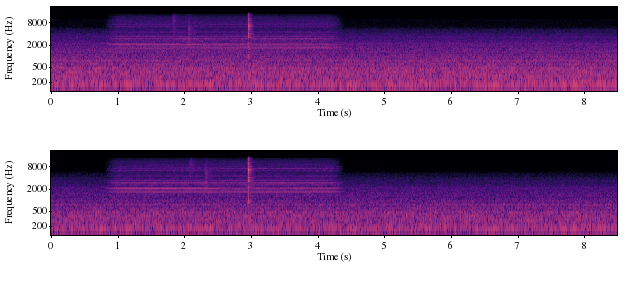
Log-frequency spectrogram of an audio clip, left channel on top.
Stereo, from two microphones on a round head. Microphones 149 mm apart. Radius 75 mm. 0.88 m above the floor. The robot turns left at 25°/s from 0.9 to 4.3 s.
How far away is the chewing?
About 0.7 m.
